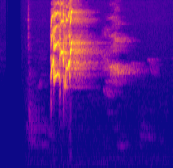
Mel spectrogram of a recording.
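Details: Shrill, scratchy chatter burst from a fighter lovebird used for training other birds, fading into a thinner trailing twitter after about half a second.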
